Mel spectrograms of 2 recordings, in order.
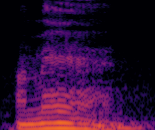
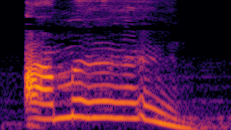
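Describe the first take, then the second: First: It is said flatly, without energy. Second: It is said with fiery, strong energy.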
